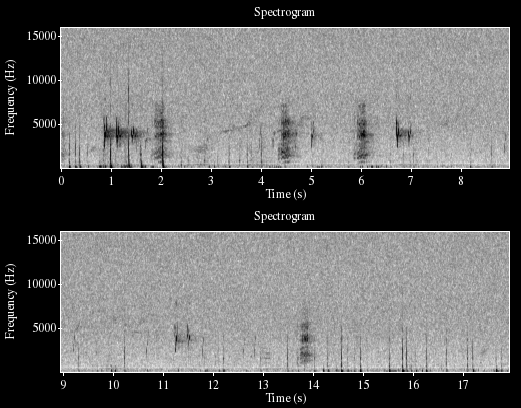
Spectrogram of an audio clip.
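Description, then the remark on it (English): A wild bird gives short, sharp chip calls while decoy birds are also calling, repeated irregularly every second or two, fairly faint over a low rumbling, knocking background with no talking. “This is the wild bird.”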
